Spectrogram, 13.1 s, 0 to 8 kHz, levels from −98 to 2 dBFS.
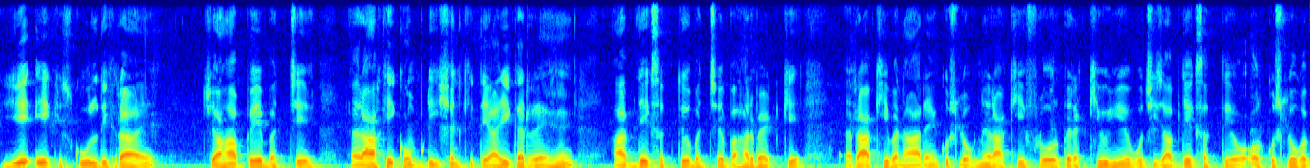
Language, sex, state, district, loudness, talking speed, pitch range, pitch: Hindi, male, Uttar Pradesh, Jyotiba Phule Nagar, -27 LUFS, 215 wpm, 115-135 Hz, 120 Hz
